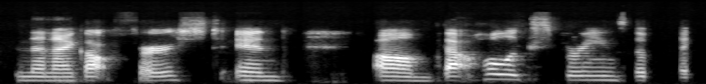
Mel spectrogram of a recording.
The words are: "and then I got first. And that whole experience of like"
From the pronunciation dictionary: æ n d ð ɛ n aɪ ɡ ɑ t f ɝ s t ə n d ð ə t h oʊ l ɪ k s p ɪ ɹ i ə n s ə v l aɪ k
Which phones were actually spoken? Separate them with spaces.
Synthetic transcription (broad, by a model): n ð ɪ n aɪ ɡ ɑ t f ɝ s t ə n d ð ə t h oʊ l ɪ k s p ɪ ɹ i ə n s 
